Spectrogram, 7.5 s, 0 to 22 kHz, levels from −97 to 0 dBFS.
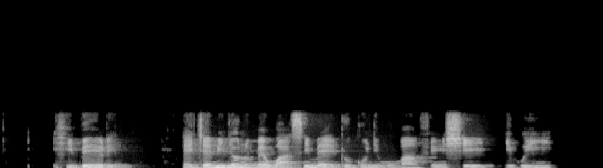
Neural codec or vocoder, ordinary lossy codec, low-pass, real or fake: none; none; 7.2 kHz; real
